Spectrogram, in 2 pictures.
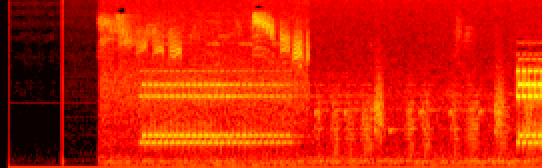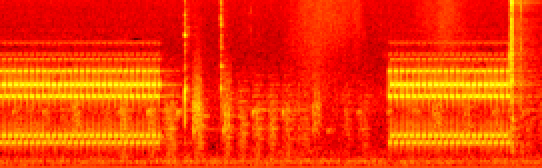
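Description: A telephone ringing three times, about four seconds apart. Each ring is a rapid two-tone trill lasting about two seconds, and the third is still sounding at the end.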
